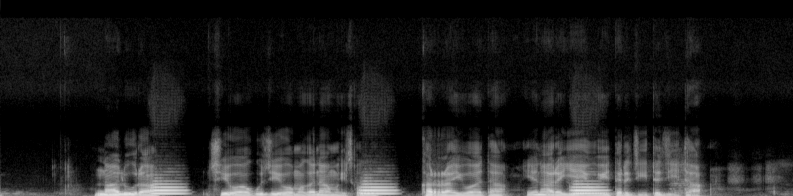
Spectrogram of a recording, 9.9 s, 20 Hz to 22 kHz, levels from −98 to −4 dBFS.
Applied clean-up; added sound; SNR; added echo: none; Brass instrument; -2 dB; none.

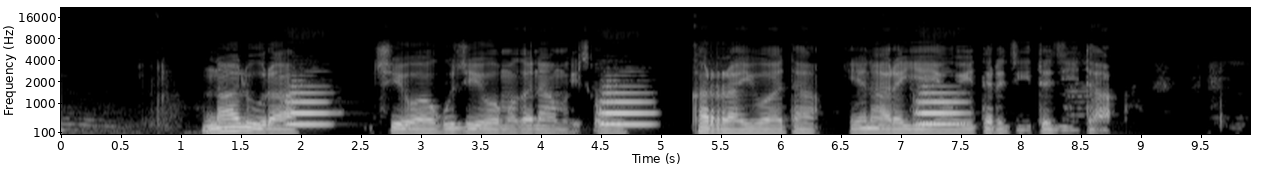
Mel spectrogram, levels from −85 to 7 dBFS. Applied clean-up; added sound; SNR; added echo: classical method spectral subtraction.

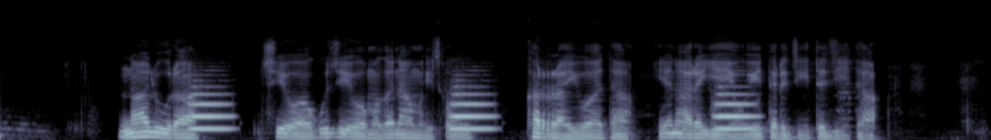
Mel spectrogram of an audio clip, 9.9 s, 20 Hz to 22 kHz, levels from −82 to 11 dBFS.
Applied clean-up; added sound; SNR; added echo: neural mask model RNNoise.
